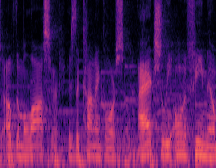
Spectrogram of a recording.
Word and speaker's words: Cane Corso: the Molosser is the Cane Corso. I actually own a female myself from Ravalli bloodlines. A lot of people in America pronounce it Cane Corso, but it's Cane. Cane means dog in Italian.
